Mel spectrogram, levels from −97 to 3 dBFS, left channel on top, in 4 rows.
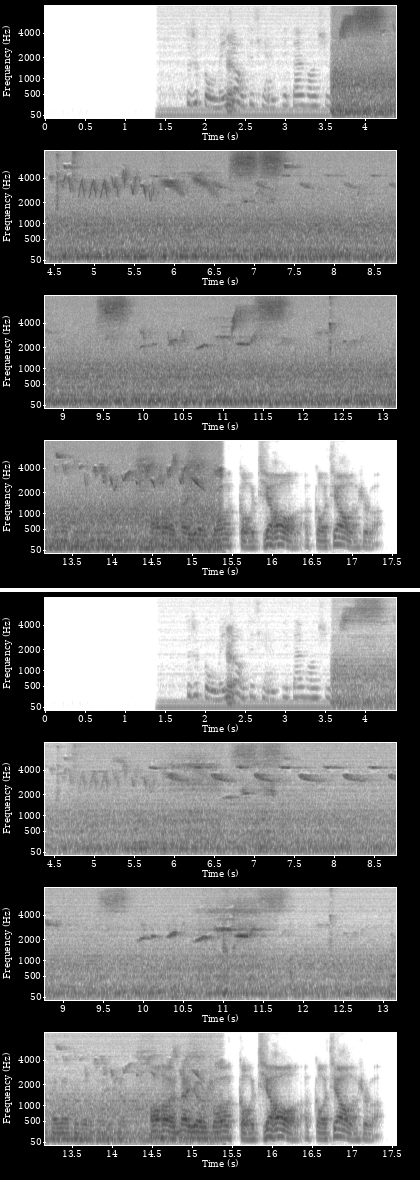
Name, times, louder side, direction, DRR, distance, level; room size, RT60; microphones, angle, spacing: sound 1, 1.4-11.2, equal, 65° left, 0.8 m, -57 dB
voice 1, 1.7-4.5, left 1 dB, 25° left, 0.7 m, -56 dB
sound 2, 3.6-15.4, left 11 dB, 85° left, 0.3 m, -32 dB
sound 3, 4.7-11.7, right 5 dB, 60° right, 0.8 m, -39 dB
voice 2, 5.4-6.3 11.0-11.1 13.1-17.4, right 3 dB, 20° right, 0.4 m, -36 dB
2.7 x 2.2 x 2.3 m
head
